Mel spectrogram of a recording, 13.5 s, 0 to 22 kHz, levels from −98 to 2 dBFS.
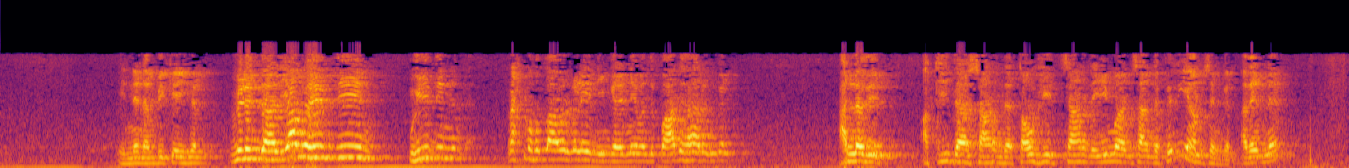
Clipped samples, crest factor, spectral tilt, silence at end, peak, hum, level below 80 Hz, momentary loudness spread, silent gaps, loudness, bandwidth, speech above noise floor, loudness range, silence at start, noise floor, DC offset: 0.9%; 12 dB; -5.5 dB/octave; 0 s; 0 dBFS; none; -32 dBFS; 15 LU; none; -11 LUFS; 8 kHz; 25 dB; 4 LU; 0 s; -35 dBFS; 0.3%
